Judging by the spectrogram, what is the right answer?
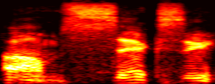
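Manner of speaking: rough, scratchy, raspy voice. Retelling how Dale described Jonas's voice, raspy Jonas impression. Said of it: "a raspy voice".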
